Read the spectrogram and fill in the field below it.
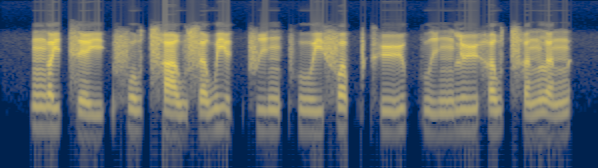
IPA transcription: ŋ ɐ˥ j t͡s e˨˩ j | f o˨˧ w t͡sʰ aː˨˩ w s ɐ˨˥ w j ɪ˨ k̚ f iː˧ ŋ pʰ uː˨˧ j f ɐ˥ p̚ kʰ yː˨˥ kʷ iː˨˧ ŋ l yː˥ h ɐ˥ w t͡sʰ ɐ˨˥ n l ɐ˨˥ n

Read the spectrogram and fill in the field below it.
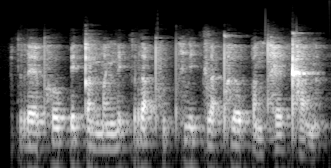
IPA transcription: p r ɛː˧ pʰ oː˦˥ p̚ ʔ e˥˩ k̚ t a˧ n m a˧ ŋ n e˥˩ k̚ p r a˥˩ ʔ pʰ u˦˥ k̚ pʰ l i˥˩ t̚ k l a˦˥ k̚ pʰ l ɤː˥˩ t̚ p a˨˩ n tʰ ɛː˦˥ t̚ kʰ a˨˩ ŋ

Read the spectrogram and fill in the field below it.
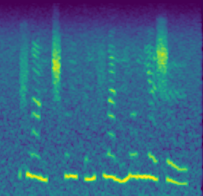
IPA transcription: ʂ w ɑ˥˩ ŋ ʈ͡ʂʰ ʊ˥ ŋ k ə˧˥ n f w a˥˩ n m ɤ˥ m j ɛ˥˧ ʂ ɻ̩˥˩

